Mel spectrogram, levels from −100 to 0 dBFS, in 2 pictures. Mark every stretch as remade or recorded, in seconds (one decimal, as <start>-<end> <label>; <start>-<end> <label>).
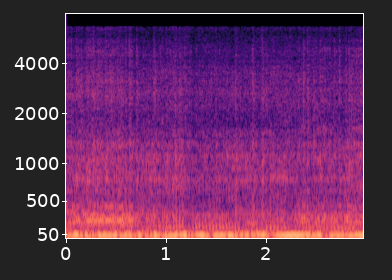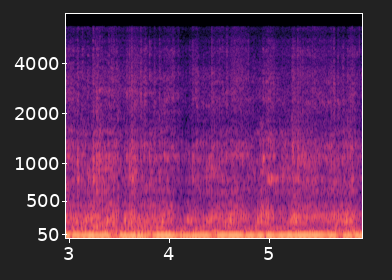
0.0-3.5 recorded; 3.5-5.9 remade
